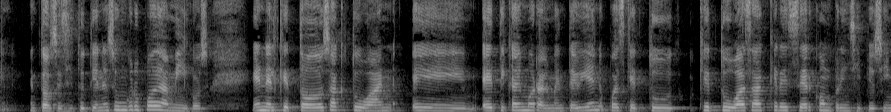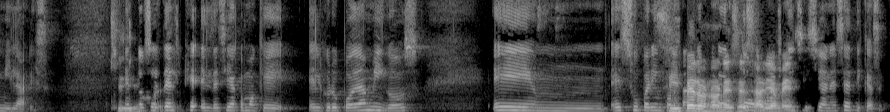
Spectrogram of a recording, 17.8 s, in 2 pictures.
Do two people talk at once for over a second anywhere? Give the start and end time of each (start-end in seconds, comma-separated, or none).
15.4-17.1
